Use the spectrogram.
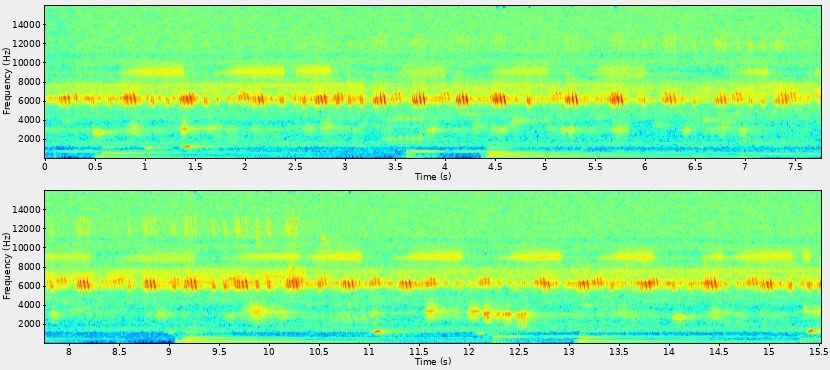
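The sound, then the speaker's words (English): A steady, shrill chorus of night insects hums throughout, while distant nightjars and bush frogs give low, rich calls that return every few seconds in drawn-out bursts. “After a while, only distant nightjars, bush frogs, and insects occupy the nocturnal soundscape.”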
